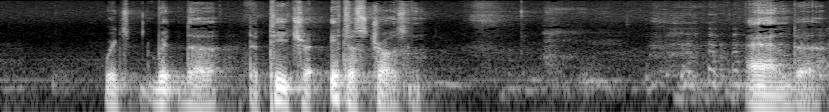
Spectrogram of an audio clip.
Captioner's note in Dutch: gelach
